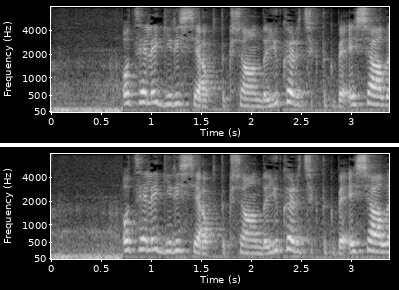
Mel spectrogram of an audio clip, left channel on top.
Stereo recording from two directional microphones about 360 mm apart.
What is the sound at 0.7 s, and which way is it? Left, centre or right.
A woman's voice, centre.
